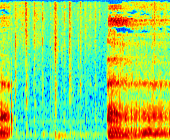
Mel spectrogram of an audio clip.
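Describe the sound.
Fingers type on a computer keyboard, entering a search in a quick patter of clicks, and then a louder voice takes over.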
